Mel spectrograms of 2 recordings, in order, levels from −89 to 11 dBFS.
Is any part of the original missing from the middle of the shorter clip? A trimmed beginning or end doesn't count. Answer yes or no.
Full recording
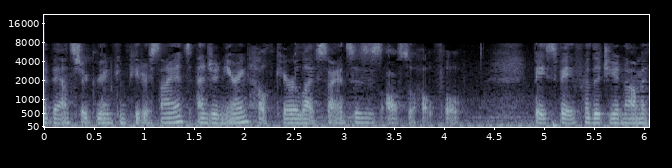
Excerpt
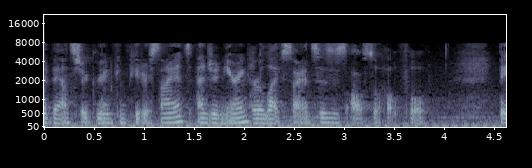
yes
